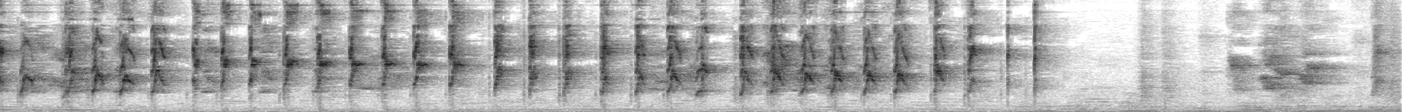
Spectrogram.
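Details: Konslet lovebird in a long ngekek chatter meant to stimulate breeding condition: a steady, rapid series of piercing, high notes for about five seconds, then fading into softer scattered chirps.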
